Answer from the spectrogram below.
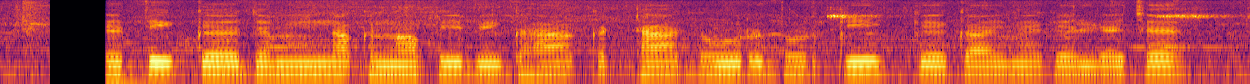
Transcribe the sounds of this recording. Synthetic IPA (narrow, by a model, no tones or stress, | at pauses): kʰet̪ikd͡ʒəmiːnəknɔːpʰibiɡʱakəʈʰːad̪ʱuːɾd̪ʱuɾkikekaːjmekeːld͡ʒajt͡ʃʰɛ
